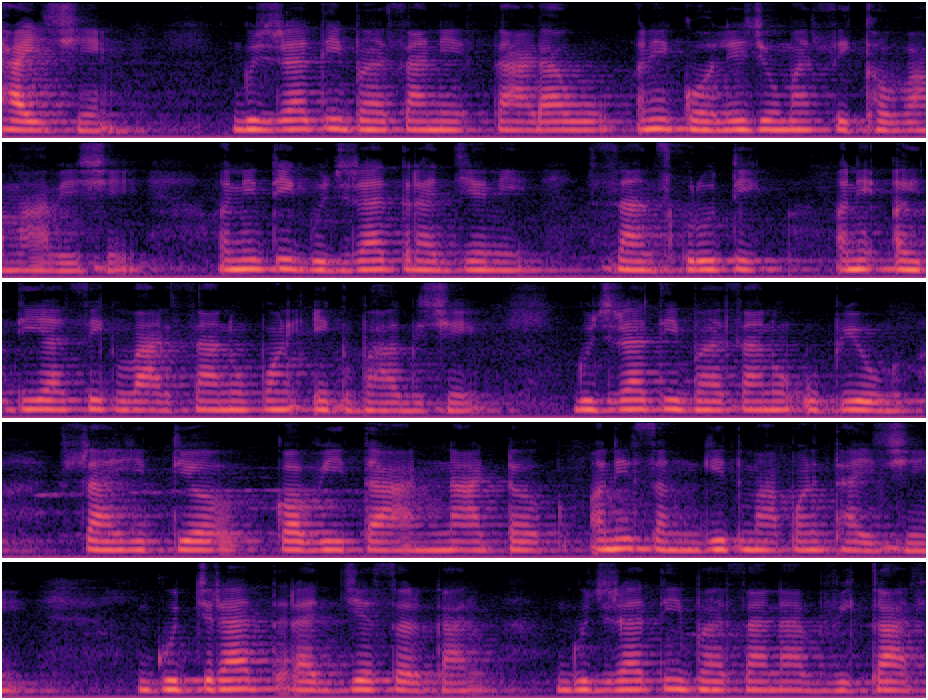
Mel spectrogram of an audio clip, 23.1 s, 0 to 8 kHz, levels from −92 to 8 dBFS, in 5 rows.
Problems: constant background noise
